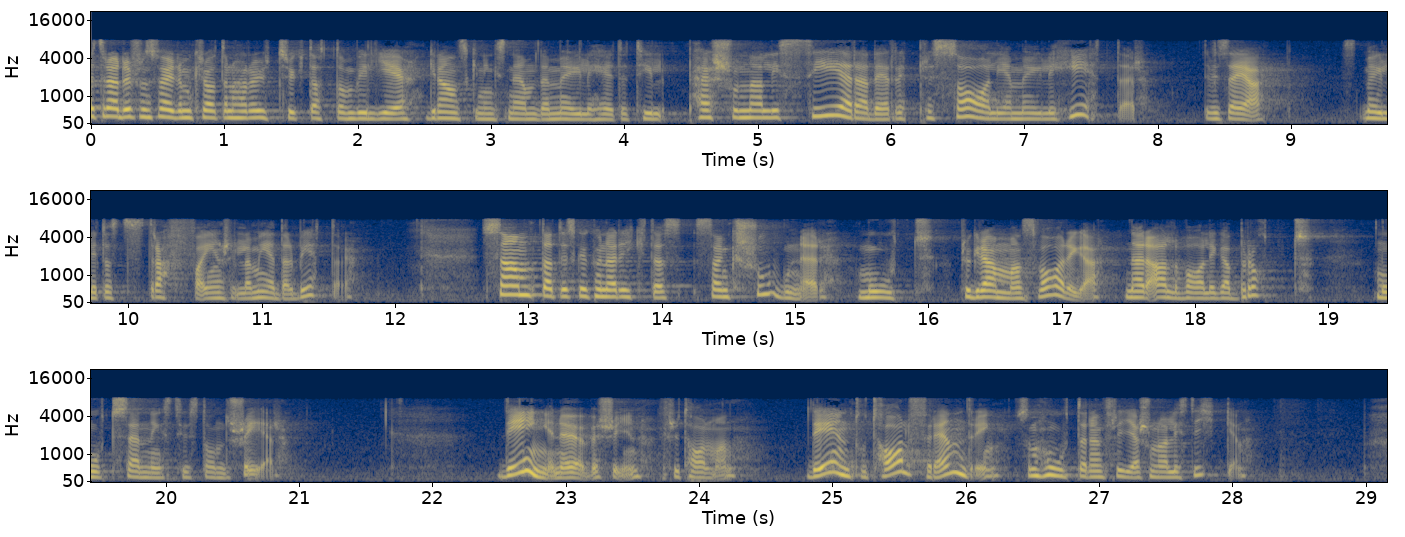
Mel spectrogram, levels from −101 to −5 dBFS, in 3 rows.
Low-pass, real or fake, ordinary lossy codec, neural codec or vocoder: none; real; none; none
